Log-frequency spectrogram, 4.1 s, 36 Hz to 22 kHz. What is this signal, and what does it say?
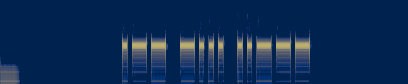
Morse code, heard as a keyed tone, about 25 wpm, 700 Hz. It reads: WB2
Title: USA Call Sign Prefixes - Repeated 2x - 25wpm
